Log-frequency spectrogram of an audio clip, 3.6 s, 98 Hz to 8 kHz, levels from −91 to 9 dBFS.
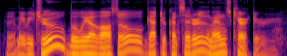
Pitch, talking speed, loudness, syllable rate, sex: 115 Hz, 235 wpm, -16 LUFS, 5.6 syllables/s, male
